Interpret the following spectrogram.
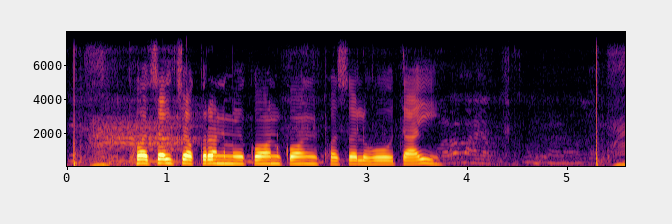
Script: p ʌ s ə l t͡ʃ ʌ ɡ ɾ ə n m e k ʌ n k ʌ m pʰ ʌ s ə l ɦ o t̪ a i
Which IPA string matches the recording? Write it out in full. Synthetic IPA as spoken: pʰ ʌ s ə l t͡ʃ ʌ k ɾ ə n m e k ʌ n k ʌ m pʰ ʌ s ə l ɦ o t̪ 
